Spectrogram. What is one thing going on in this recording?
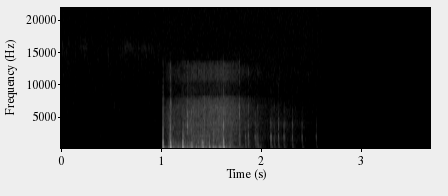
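A wooden boat splashes down onto water.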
